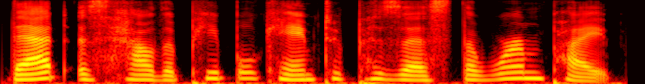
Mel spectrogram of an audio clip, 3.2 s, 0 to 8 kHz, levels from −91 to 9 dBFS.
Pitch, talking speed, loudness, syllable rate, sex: 180 Hz, 205 wpm, -23 LUFS, 4.5 syllables/s, female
